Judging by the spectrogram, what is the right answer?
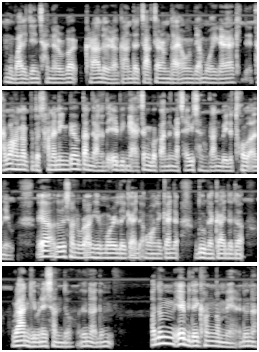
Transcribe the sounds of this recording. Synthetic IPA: mobajlid͡ʒensʰanɐɾbɐkʰɐɾalojɾɐkandɐt͡ʃak̚t͡ʃaɾɐmdajawŋdɐmojɡɾakʰi̥tʰɐβaɦaŋak̚pɐdɔsananiŋɡɐtand͡ʒadɔdɐʔebiŋajak̚t͡ʃaŋbɐkandɐŋasajɡisanuɡɾanbɐjdɔtʰɔlɐ̰nebɐɐ̰jaɐ̰dudɐsanuɡɾa̰nkʰibɐmoɾelɐjka̰jdɐ̰ɐ̰waŋlajkajdɐɐdulajkajdɐdɐ | ɡɾankʰibɐnijsɐndɔɐ̰dunɐːdum | ɐdumebidɐjkʰɐŋːɐmːeɐ̰dunɐ

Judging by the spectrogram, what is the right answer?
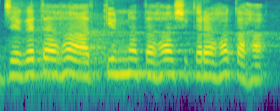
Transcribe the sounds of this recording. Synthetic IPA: d͡ʒɐɡɐt̪ɐɦɐ̆ːt̪junːɐt̪ɐɦɐ̆ʃikɐɾɐɦɐkɐɦɐ

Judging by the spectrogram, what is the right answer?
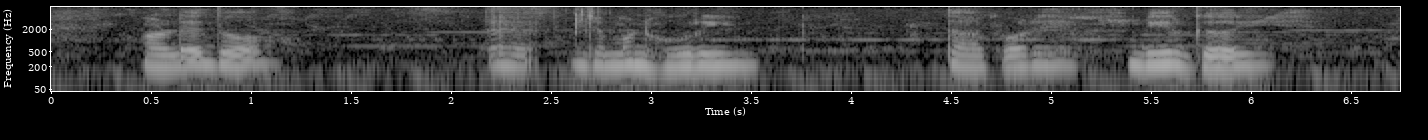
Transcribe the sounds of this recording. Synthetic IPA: əɖɛd̪ɔ | d͡ʒəmənɦuɾin | t̪apɔɾɛbiɾɡəj

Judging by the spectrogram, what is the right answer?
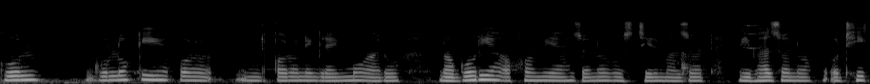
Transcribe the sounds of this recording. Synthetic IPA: ɡulɡulɔki | kɔɹɔnɛɡɹajmɔaɹunɔɡoɹijaɔxɔmijazɔnɔɡɔstʰiɹmazɔtbibʱazɔnɔk̚o̰dʱik̚

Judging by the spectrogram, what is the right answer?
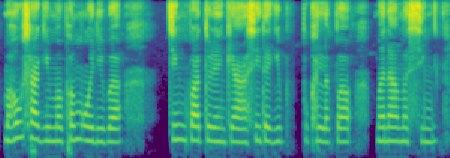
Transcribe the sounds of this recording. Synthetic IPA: mɐɦɐwsaɡimɐpʰɐmojɾibɐ | t͡ʃiŋpatuɾeŋkɐjaɐsidɐɡipukʰɐlːɐk̚pɐmɐnamɐsiŋ

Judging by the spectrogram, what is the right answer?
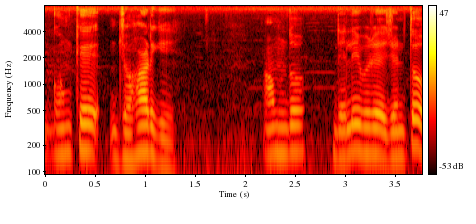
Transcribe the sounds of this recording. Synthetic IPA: ɡɔŋkɛd͡ʒɔɦaɽɡɛ | amd̪ɔ | ɖ̪ɛlibʱiɾɛd͡ʒɛnt̪ɔ

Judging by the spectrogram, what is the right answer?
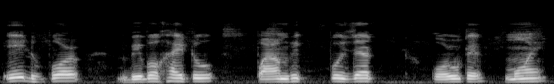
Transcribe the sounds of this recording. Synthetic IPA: ejdʱupɔɹ | bebɔxajtʊ | paɹɔmbʱik̚pɹojzajɔt̚ | koɹʊ̃tɛ | moj

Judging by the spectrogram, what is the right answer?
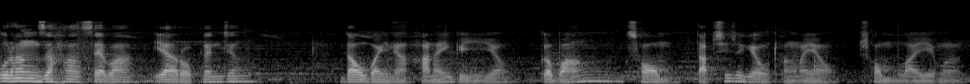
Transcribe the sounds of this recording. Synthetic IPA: uɾaŋzaɦasebaḛaɾɔpʰlend͡ʒɯŋ | dawbajnɐhanajkɐjɯjaw | kɐbaŋsɔmta̰p̚sizaɡijawtʰaŋnajaw | sɔmlajɯmɯ

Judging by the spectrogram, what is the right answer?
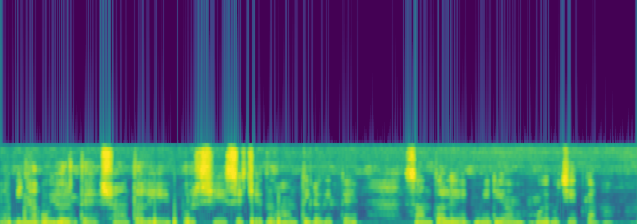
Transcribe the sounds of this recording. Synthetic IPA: iɲaʔujəɾt̪ɛsant̪alibəɾsisət͡ʃit̪laɦant̪iləɡit̪̚ːɛ̃ | sant̪alimiɖijəmhujut͡ʃit̪̚kana

